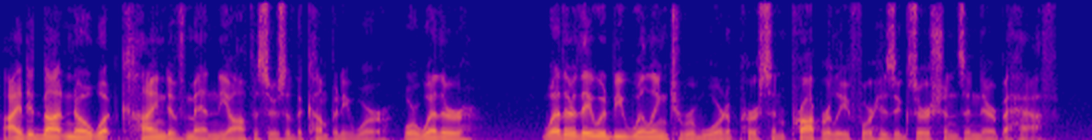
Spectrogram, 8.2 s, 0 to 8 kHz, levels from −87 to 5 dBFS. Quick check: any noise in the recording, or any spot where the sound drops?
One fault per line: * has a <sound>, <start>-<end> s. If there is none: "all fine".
all fine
